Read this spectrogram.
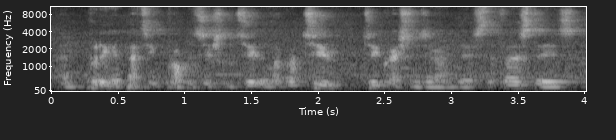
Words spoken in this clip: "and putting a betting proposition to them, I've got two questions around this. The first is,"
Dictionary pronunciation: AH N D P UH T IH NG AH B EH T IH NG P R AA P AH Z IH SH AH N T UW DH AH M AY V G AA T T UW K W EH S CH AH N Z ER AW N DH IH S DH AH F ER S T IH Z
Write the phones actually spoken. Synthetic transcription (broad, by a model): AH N P UH T IH NG AH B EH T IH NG P R AA P AH Z IH SH AH N T UW DH AH M AY V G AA T T UW K W EH S CH AH N Z ER AW N DH IH S DH AH F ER S T IH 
